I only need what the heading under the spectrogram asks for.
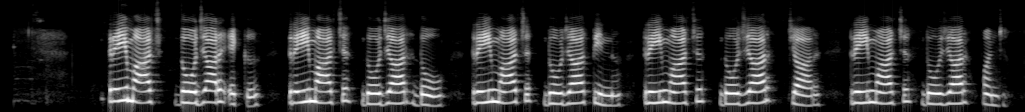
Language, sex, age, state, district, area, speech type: Dogri, female, 30-45, Jammu and Kashmir, Samba, urban, spontaneous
